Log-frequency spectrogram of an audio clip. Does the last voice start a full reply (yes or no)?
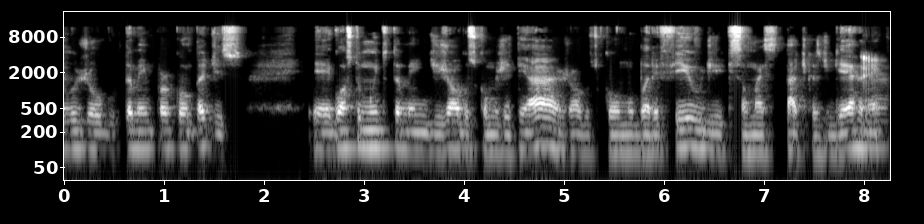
no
